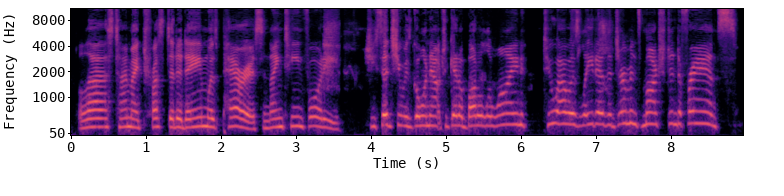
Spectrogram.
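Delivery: deadpan noir delivery, lightly put on; hard-boiled detective. Quoting the detective's line to his co-host, mock noir.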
